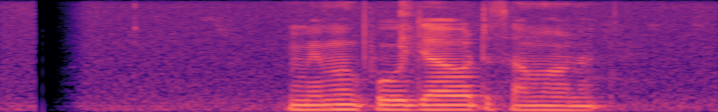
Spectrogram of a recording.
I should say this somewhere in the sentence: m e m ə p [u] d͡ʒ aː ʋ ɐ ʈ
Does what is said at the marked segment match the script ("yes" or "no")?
no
